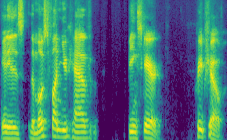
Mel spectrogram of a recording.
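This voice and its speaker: A man's voice: medium pitch, takes it slowly. A middle-aged man talking casually about films as a podcast guest, enthusiastic and rambling, often repeating his phrases. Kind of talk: casual film chat.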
